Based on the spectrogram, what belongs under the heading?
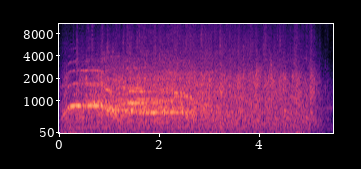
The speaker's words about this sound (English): as always, I'm looking forward to new people being on J360 Jams. So let's go on ahead and clap them in.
